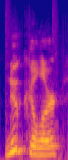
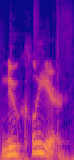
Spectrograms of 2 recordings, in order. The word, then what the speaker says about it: nuclear: w bush's pronunciation of the word nucular has also ruined me its nuclear right yes alright now before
